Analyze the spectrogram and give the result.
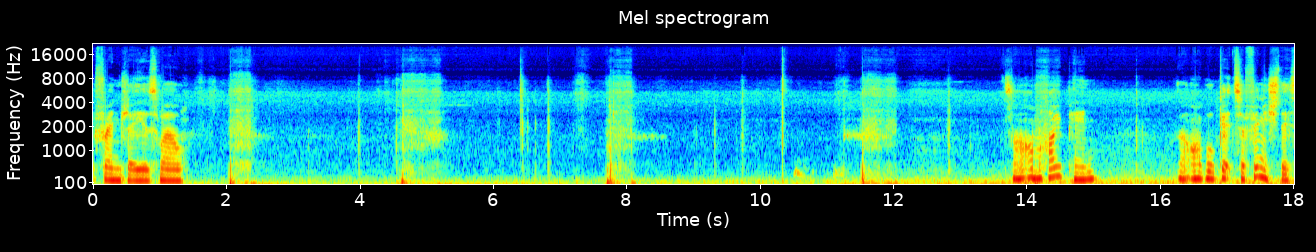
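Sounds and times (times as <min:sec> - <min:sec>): needle and thread rasp: 0:02.0 - 0:02.6, 0:04.5 - 0:05.3, 0:07.7 - 0:08.4, 0:10.6 - 0:12.1.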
